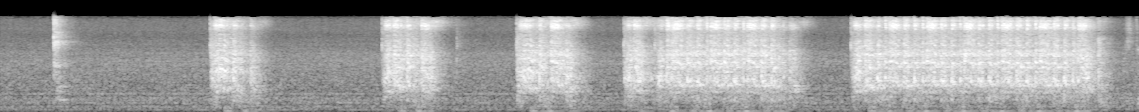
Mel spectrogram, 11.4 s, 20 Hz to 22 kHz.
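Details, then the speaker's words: 1995 Honda CBR F3 (CBR600F3) motorcycle cranked with the number four cylinder spark plug removed; several short cranking bursts with a lopsided beat, sounding like a compression issue until the missing plug is accounted for. "sound right it sounds like we got compression issue over the cylinders never mind we had a we had number four cylinder um with the plug out"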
